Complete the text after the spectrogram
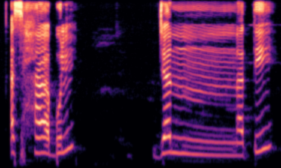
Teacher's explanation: نون کے اوپر ہم نے غنہ کرنا ہے، نون مشدد پر غنہ ہوتا ہے ایک الف کے برابر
